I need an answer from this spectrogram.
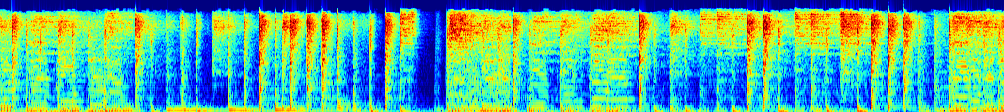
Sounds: cymbal
rock music
drum
drum kit
music
musical instrument

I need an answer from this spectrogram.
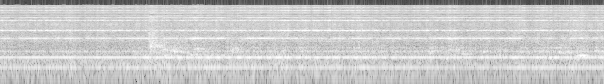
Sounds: speech

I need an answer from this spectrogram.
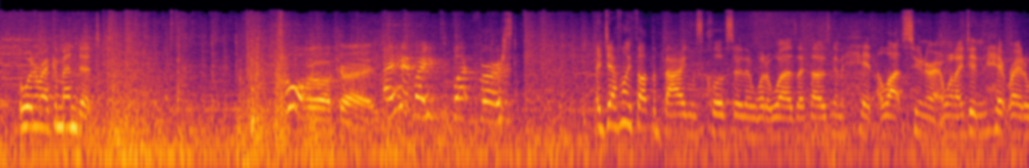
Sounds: speech
music

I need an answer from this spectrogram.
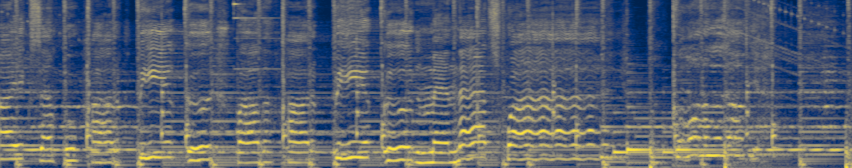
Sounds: music

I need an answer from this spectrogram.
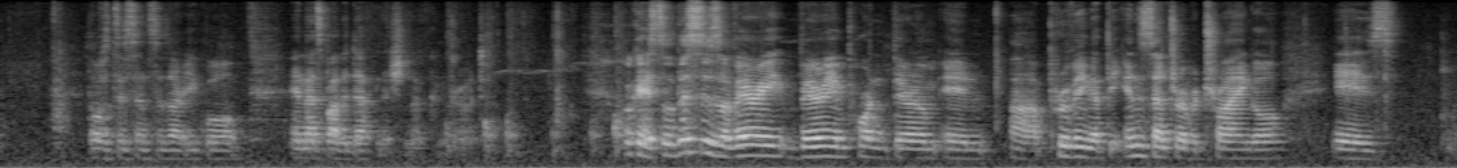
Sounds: speech

